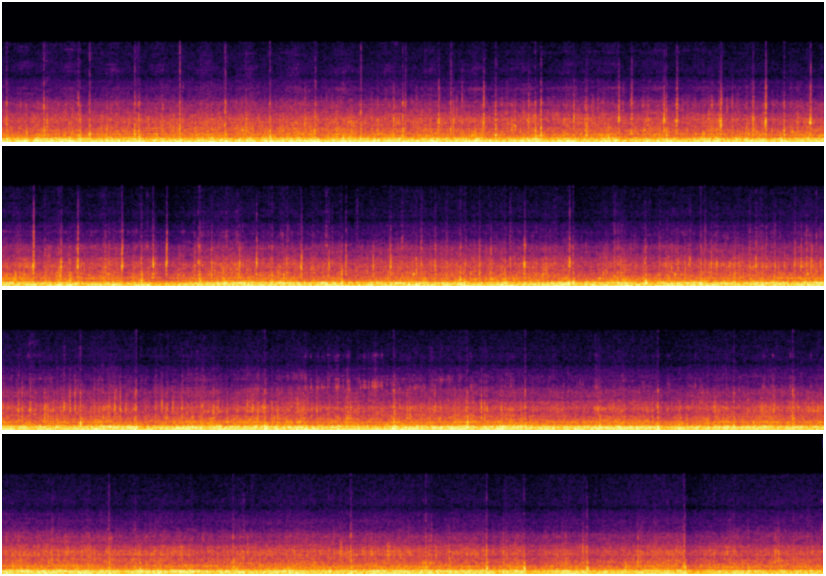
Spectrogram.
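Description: Long train of OO gauge model brake vans rolling along model railway track: a steady clattering rumble of small wheels on the rails with fine rapid clicking, over a constant low hum.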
